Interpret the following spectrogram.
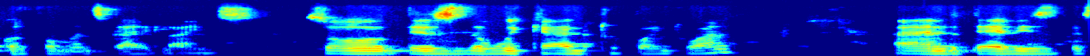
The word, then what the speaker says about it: WCAG: So for WCAG 2.1, WCAG stands for Web Content Accessibility Guideline, WCAG. So that's this. I pronounce it as WCAG, but you can pronounce it in any other way.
